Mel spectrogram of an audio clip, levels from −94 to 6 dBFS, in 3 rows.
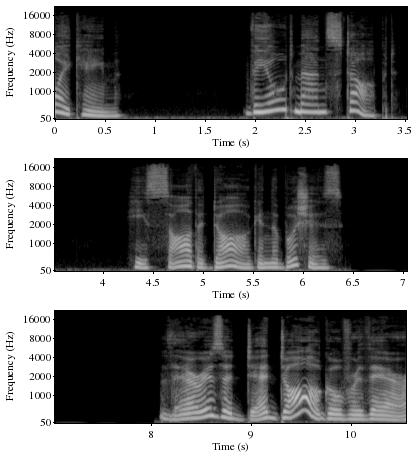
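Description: No technical faults can be heard anywhere in the clip. Nothing in the audio calls for any note on timing or cause.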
